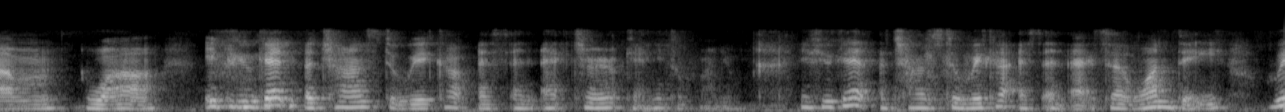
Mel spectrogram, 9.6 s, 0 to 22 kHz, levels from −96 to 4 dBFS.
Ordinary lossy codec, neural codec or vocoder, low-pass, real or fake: Opus, 32 kbps; none; 7.2 kHz; real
